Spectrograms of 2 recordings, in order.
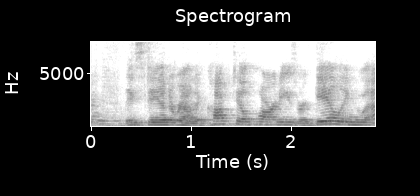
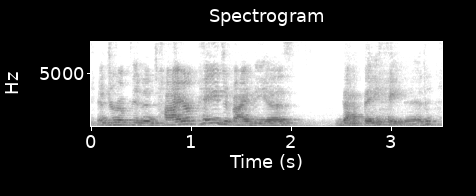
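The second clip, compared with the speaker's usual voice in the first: ordinary talk, nothing marked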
